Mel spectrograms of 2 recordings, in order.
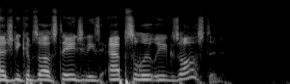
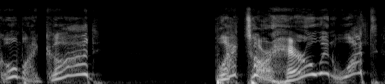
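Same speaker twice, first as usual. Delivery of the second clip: high, incredulous reenacted gasp of a reader; mock shock; 9 semitones higher, slower than usual. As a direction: climb to a squeaky, baffled question. Reenacting shock while reading the book.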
